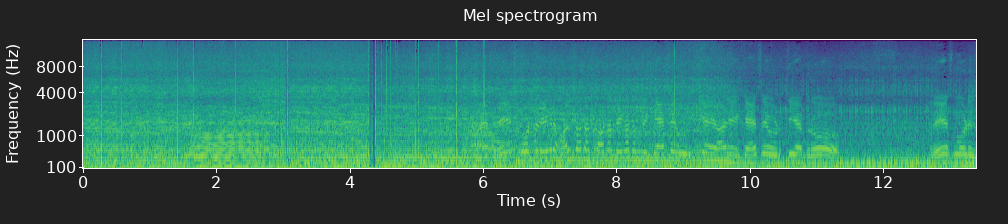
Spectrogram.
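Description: A motorcycle engine hums and revs as the bike rides along.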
